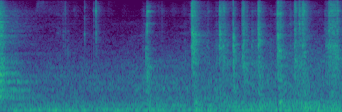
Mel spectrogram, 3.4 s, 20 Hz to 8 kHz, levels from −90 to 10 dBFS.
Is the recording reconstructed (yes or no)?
yes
